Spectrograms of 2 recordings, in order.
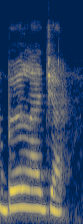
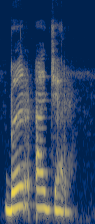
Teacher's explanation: Maka bunyi R yang pertama didisimilasikan atau diperbedakan menjadi huruf atau bunyi L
